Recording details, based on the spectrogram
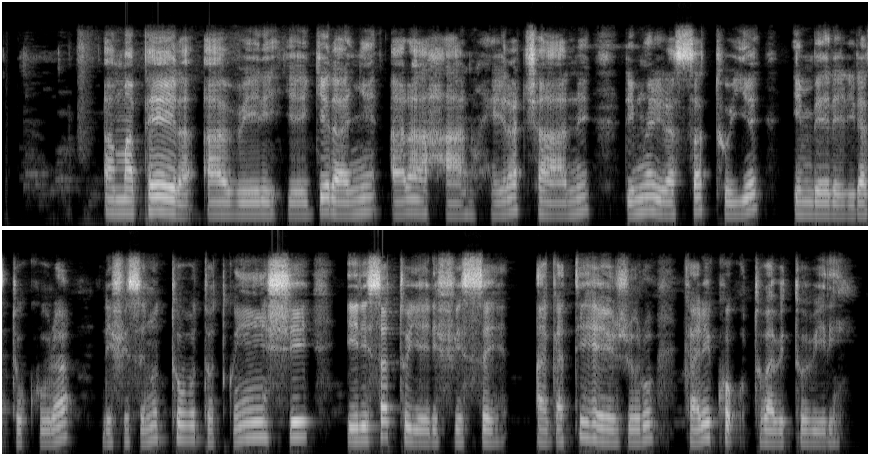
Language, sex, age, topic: Rundi, male, 25-35, agriculture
